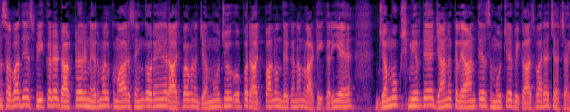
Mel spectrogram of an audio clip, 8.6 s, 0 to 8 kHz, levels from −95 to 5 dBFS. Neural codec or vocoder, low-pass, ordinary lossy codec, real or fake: none; none; none; real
